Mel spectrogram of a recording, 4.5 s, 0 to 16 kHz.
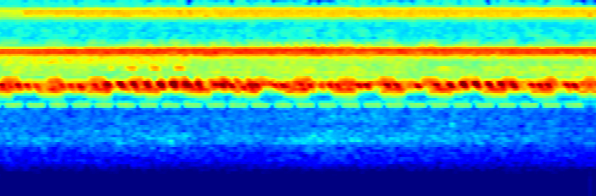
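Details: Several crickets, bell crickets among them, in Narita, Chiba, Japan, recorded with a TASCAM Portacapture X8. A softer, dense chorus of overlapping high trills shimmers unevenly over a faint hiss.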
